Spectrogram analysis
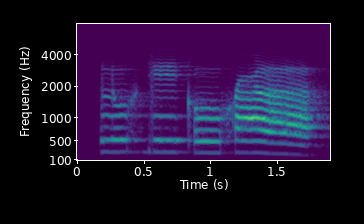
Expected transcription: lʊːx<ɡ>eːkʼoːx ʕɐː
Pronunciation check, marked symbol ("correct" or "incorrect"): correct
